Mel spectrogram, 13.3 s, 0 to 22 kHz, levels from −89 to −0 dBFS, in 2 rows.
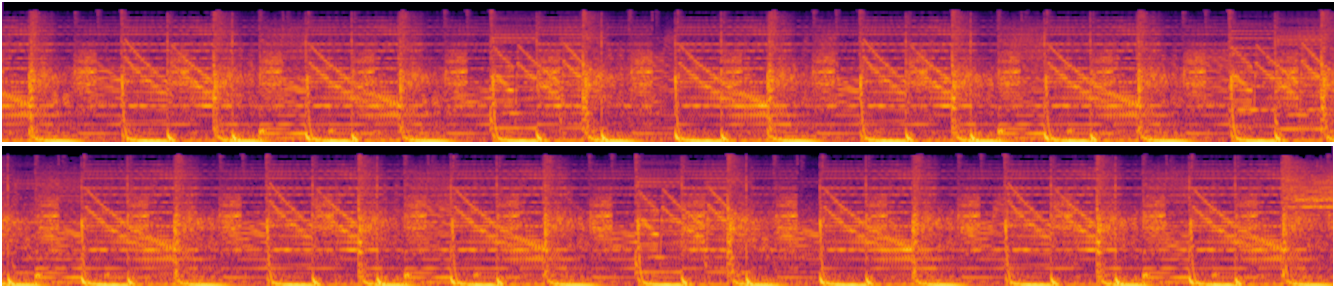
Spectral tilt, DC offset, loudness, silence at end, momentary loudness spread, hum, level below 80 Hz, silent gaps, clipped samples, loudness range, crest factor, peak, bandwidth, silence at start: -3.5 dB/octave; under 0.1%; -15 LUFS; 0 s; 2 LU; none; -18 dBFS; none; under 0.1%; 0 LU; 14 dB; 0 dBFS; 17 kHz; 0 s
